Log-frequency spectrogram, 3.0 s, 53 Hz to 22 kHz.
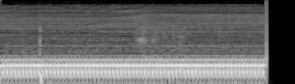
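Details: Free 2020 Craftsman M320 self-propelled mower, 163cc Briggs & Stratton, said not to start, air filter clogged, possibly a stuck float freed on the ride home: smooth, constant buzzing at fixed governed speed, then a clean stop; normal running.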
